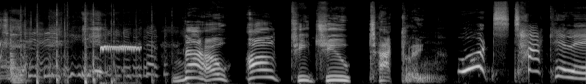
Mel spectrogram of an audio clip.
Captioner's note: blows whistle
